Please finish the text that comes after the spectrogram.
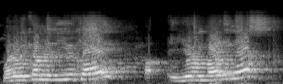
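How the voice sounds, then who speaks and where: A man's voice: high voice, lively intonation, fast. A man co-hosting a live call-in radio show in a casual, joking way, laughing often. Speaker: co-host. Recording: echoey room, faint noise.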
